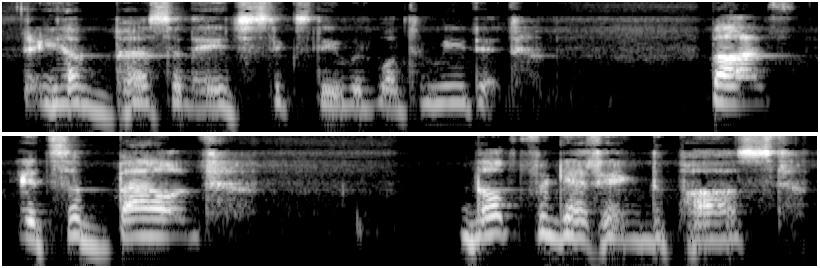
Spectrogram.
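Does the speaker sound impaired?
Yes: ALS; progressive neuromuscular illness, effectively quadriplegic, wheelchair within 6 months of diagnosis, writes by dictation; voice very weak, needs amplifier, breathing apparatus audible in background.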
